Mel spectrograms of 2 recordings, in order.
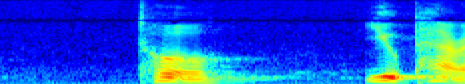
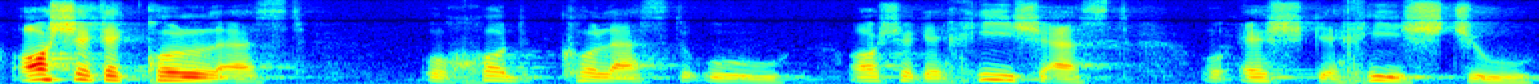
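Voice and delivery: loud start, then quick, hushed Persian chanting; Persian verse recital; 4 dB louder, faster than usual. Acted. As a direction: recite the mystic couplet.

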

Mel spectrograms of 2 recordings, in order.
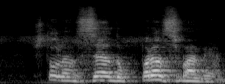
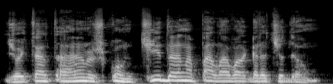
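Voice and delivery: measured cordel-style recital, phrase by phrase; rhymed monologue recitation; 8 dB louder than usual. Acted. Singer recites his eighty years of life in rhyme, declaimed. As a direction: declaim the verses firmly, pausing after each line.

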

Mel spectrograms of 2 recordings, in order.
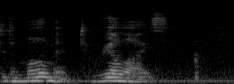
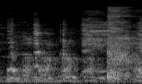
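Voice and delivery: laugh; 8 semitones higher than usual. Real, not acted. Laughing after daughter quote.

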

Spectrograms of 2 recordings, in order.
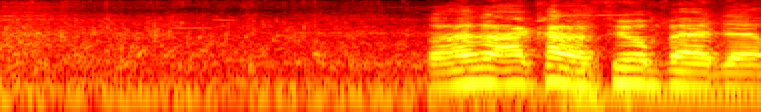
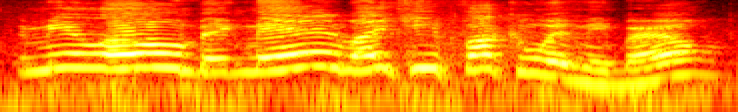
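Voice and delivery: high panicked pleading; scared yelling; 12 semitones higher, 7 dB louder than usual. Real, not acted. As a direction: yell at the monster in a panic. Chased by horror game monster.

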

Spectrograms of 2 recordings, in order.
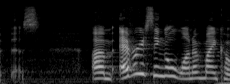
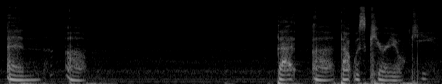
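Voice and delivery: whispering; 7 semitones lower, 9 dB quieter than usual. Real, not acted. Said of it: "I have to whisper for the next hour".

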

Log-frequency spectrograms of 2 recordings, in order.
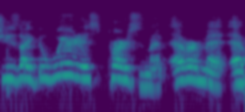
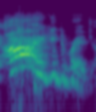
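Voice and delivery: much louder shouted "I get the bridge"; loud outburst; 3 semitones higher, 13 dB louder than usual. Real, not acted. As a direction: blurt it out so the meter hits red. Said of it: "that was really loud".

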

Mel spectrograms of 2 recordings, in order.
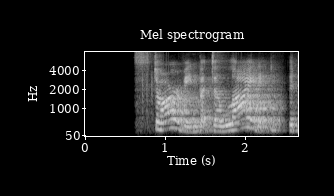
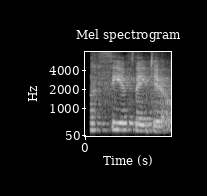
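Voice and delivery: usual speaking voice

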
